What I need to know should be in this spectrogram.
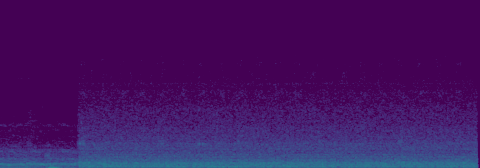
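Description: Computer fans hum steadily.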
